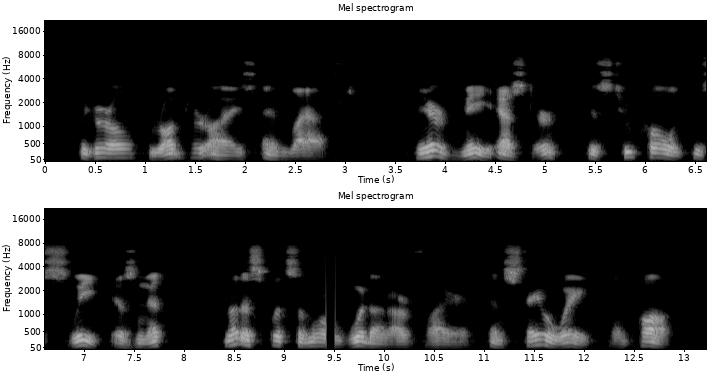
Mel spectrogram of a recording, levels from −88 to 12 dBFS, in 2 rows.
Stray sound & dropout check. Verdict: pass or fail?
fail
